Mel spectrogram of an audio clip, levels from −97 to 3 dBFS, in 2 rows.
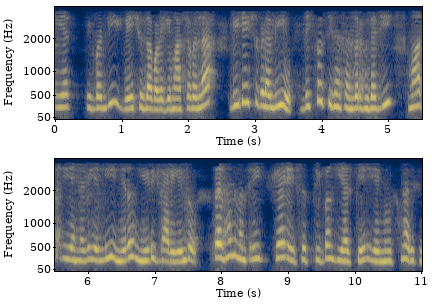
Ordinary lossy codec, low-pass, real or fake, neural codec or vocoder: MP3, 24 kbps; 3.6 kHz; fake; codec, 16 kHz, about 1 kbps, DyCAST, with the encoder's durations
